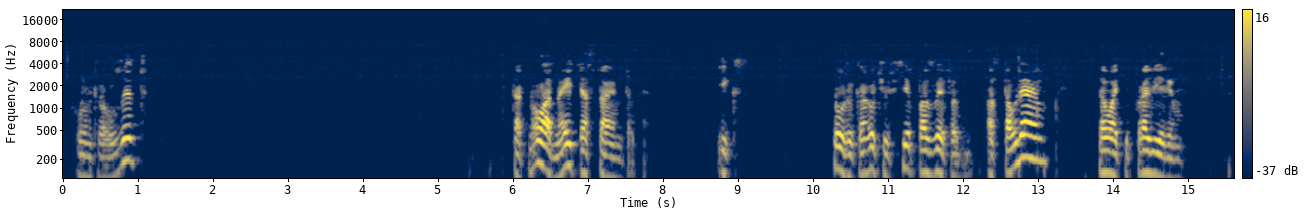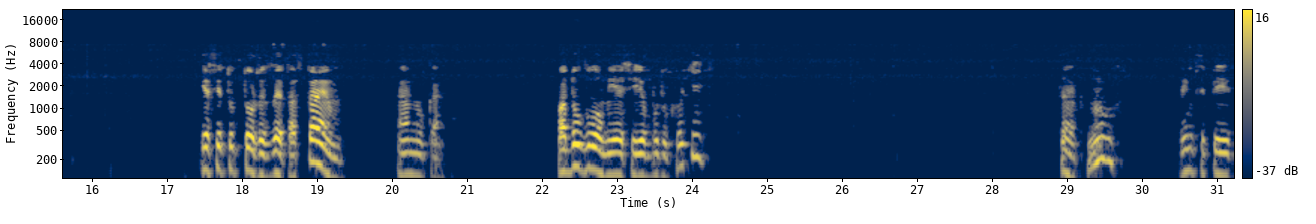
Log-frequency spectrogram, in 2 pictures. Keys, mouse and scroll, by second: 0.5 ctrl+z, 2.8-5.0 drag, 5.7 ctrl+z, 8.8 click, 11.4-14.8 drag, 15.6 ctrl+z, 16.4 ctrl+z, 20.6 click, 21.0-22.8 middle drag, 23.1 r, 25.1-26.4 middle drag, 26.8 middle click, 27.6 middle click, 28.6-30.9 middle drag.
